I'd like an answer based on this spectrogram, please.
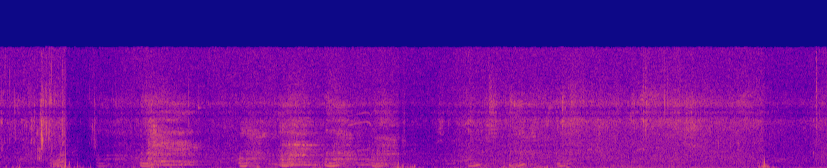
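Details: Young sea lions playing at Monterey: a quick run of short, yelping calls that dip and rise, several in the middle seconds and a sharper one near the end, over splashing water and low rumbling background noise.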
